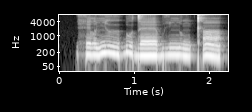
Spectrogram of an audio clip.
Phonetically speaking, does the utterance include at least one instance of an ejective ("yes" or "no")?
yes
